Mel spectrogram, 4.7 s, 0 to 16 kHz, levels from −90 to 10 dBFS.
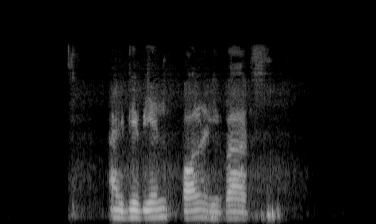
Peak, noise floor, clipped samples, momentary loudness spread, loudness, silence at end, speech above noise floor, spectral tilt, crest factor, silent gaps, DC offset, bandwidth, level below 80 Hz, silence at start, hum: -6 dBFS; under -90 dBFS; under 0.1%; 15 LU; -26 LUFS; 1.2 s; over 65 dB; -8 dB/octave; 22 dB; none; under 0.1%; 7.4 kHz; -66 dBFS; 1.35 s; none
